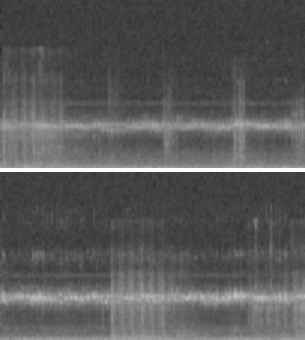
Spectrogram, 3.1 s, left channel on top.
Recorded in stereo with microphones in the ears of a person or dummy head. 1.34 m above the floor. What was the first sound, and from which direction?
An insect, 70° right (ahead or behind).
